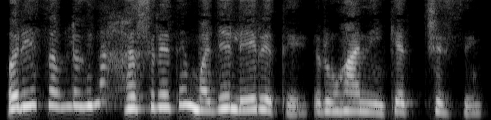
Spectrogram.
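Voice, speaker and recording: A woman's voice: sits high, sing-song, moderate pace, mellow, no echo, clean studio sound. A woman storyteller narrating a story in a chatty, friendly way, talking to listeners like friends.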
